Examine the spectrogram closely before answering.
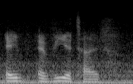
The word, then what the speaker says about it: Aviatife: 99 but I think it's I've heard it pronounced I heard I've heard it pronounced Avia type the video type yeah I guess it would be really because it's Avia not EA so I guess it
